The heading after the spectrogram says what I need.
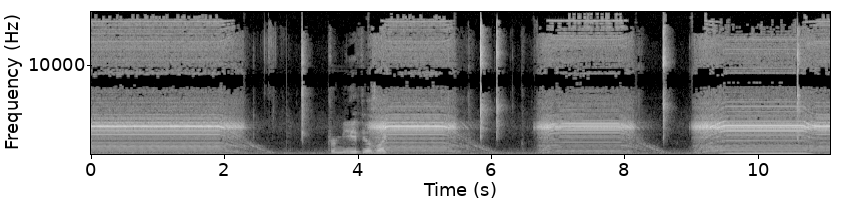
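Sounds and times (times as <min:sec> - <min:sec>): electric motor whining: 0:00.0 - 0:02.6, 0:04.1 - 0:05.8, 0:06.6 - 0:11.0.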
